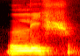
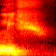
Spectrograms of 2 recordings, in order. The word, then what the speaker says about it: lixo: Dessas aqui, a única que é diferente, que a sílaba tônica é diferente, vai ser o lixo. Então, vocês copiem lixo aqui embaixo e classifica ela. Ela é uma paroxítona.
